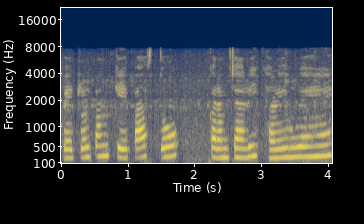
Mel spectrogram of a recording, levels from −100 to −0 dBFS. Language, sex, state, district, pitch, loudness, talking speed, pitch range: Hindi, female, Uttar Pradesh, Lalitpur, 235 Hz, -14 LUFS, 135 wpm, 225-260 Hz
